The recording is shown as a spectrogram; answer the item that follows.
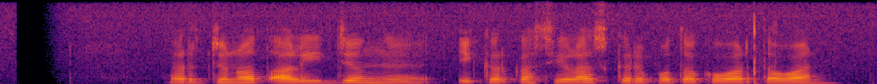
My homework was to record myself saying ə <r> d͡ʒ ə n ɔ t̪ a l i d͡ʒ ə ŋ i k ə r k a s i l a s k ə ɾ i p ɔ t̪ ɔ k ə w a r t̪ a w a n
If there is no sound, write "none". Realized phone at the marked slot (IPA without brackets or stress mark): r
